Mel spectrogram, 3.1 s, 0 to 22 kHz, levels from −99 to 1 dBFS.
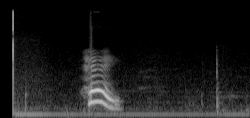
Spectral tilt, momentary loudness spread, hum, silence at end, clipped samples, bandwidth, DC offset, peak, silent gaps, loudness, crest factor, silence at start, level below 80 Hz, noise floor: -3 dB/octave; 26 LU; none; 1.65 s; under 0.1%; 16.5 kHz; under 0.1%; -4 dBFS; none; -29 LUFS; 30 dB; 0.25 s; -72 dBFS; -62 dBFS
